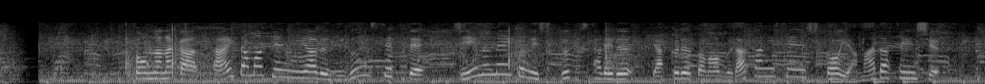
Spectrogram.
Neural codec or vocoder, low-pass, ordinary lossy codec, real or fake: none; 7.2 kHz; none; real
